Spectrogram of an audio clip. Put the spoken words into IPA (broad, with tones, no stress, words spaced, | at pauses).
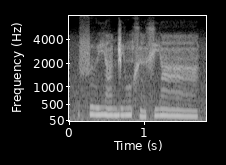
θɨ˦jã˦ɖ jõ˦xɛ̃˨x jãː˦˨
